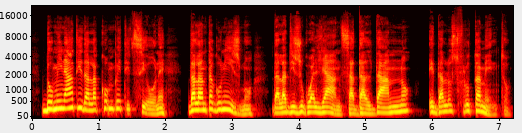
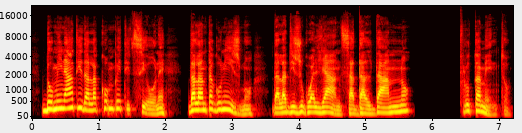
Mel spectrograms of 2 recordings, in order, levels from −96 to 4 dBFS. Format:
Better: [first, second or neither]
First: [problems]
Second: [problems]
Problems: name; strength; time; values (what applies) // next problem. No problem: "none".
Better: first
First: none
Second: audio cutting out; at 5.5 s for 0.5 s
